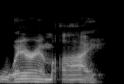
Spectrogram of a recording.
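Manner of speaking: barely audible, very faint, faraway voice. Narrating a scene, voicing a voice the others hear: very faint voice. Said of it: "you hear a very faint voice go".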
